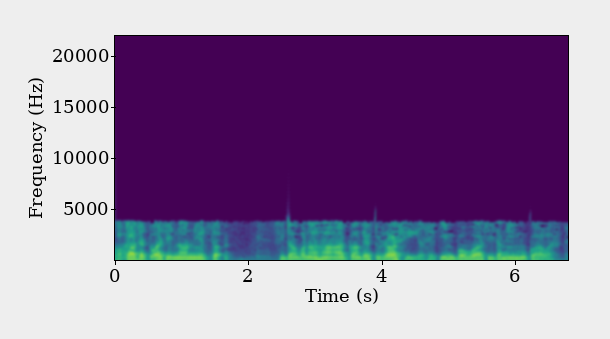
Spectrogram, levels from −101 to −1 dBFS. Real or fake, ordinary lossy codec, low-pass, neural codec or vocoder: real; AAC, 16 kbps; 19.8 kHz; none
